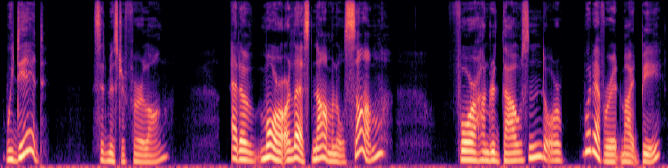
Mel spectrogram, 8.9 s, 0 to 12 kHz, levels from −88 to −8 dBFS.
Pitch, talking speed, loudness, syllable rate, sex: 185 Hz, 130 wpm, -18 LUFS, 4.3 syllables/s, female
